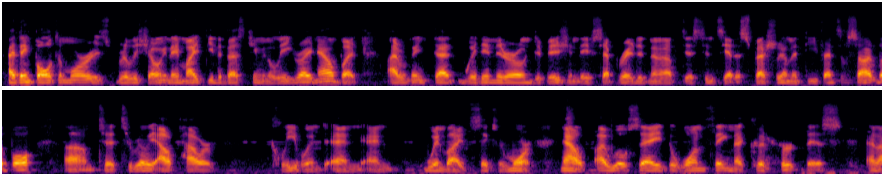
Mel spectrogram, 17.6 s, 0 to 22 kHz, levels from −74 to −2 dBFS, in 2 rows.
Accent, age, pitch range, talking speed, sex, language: American, 30-49, 95-115 Hz, 220 wpm, male, English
